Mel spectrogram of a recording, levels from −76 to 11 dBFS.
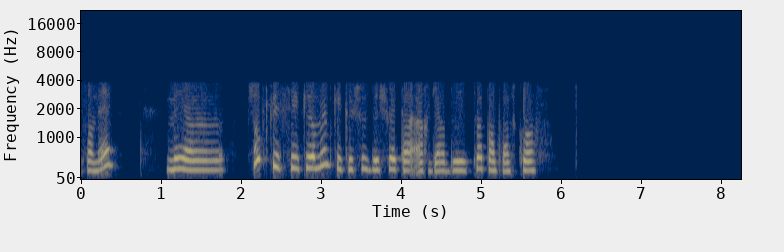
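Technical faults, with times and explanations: Throughout, tandem speech coding: the speech sounds rough, muffled and warbly, with nothing above 3.8 kHz. The character points to three speech coders in a row, consistent with ADPCM stages such as G.726 on either side of a low-rate CELP coder like G.729A. Each border decodes and re-encodes audio the previous coder has already damaged, so quantisation noise and spectral smearing pile up beyond what any single link would cause.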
